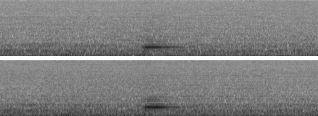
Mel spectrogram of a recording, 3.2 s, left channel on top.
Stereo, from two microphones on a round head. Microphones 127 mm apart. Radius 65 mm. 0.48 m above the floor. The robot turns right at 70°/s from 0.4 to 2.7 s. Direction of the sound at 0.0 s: 150° right.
